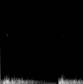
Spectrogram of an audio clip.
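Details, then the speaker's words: Normal heart sounds in a teaching tutorial: a single low lub-dub pair of soft thumps, S1 from atrioventricular valve closure and S2 from semilunar valve closure, after a brief quiet gap. "the heartbeat begins with the lub sound made by the closing of the atrioventricular valves that are shown here in the animation the closing of the atrioventricular valves correspond with the contractions of the ventricles"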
